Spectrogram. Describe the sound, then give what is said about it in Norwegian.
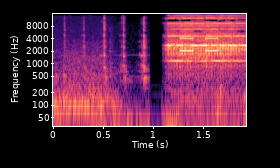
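A clock ticks steadily for about a second, then a loud alarm bell bursts in, ringing continuously and harshly to the end, played as a 'SpaceX alarm' sound effect announcing SpaceX launch news. “SpaceX-alarm.”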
